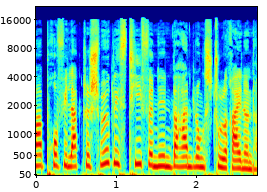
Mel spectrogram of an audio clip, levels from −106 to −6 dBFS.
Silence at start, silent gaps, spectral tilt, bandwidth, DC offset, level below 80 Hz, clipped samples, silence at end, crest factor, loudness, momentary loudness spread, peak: 0 s; none; -4.5 dB/octave; 17 kHz; under 0.1%; -36 dBFS; under 0.1%; 0 s; 14 dB; -19 LUFS; 3 LU; -4 dBFS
